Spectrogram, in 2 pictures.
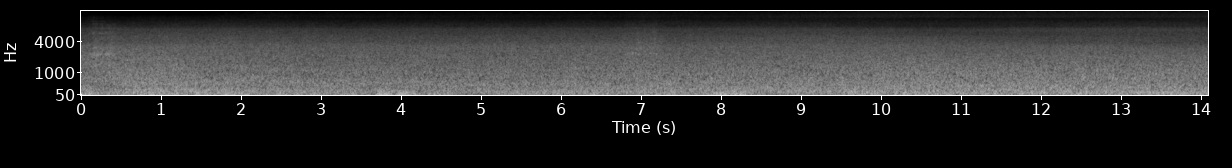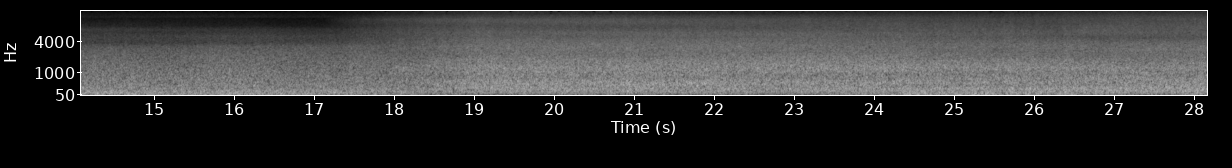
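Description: Fast water of the Maligne River rushing through the canyon: a steady rush that grows louder and brighter about two-thirds of the way through.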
